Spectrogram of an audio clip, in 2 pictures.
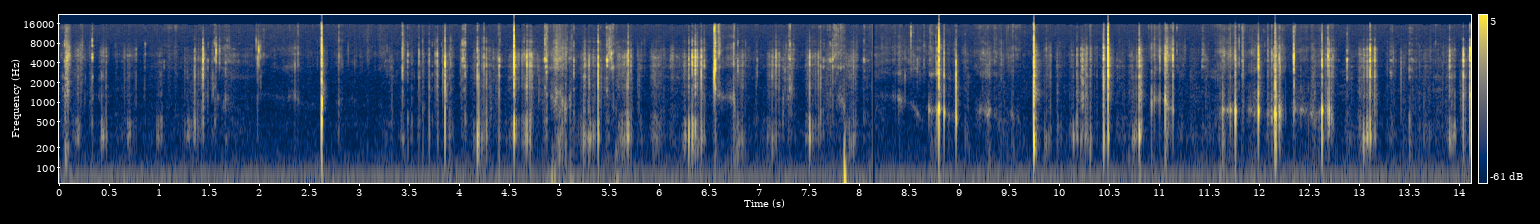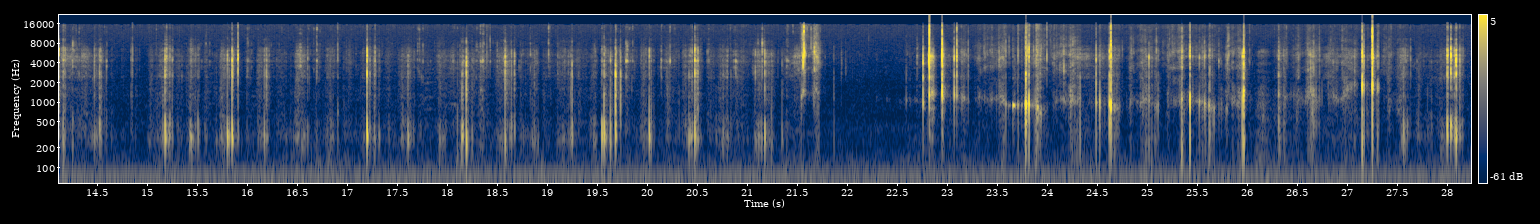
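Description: Close-miked chewing and crunching of a chunk of reddish-brown clay: dense, irregular crunches and sharp clicks, with a brief pause about three-quarters of the way through. A low, steady hum sits beneath.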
